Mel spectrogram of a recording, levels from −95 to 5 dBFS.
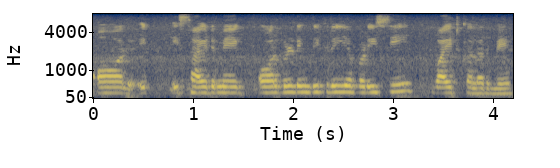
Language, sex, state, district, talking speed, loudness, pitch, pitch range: Hindi, female, Bihar, Saran, 230 wpm, -16 LUFS, 210 Hz, 200-225 Hz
